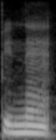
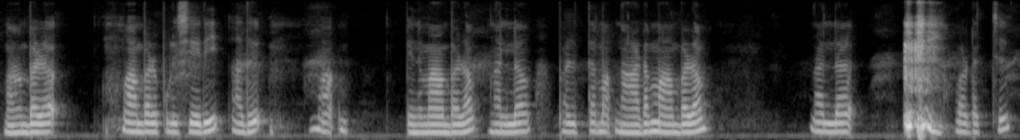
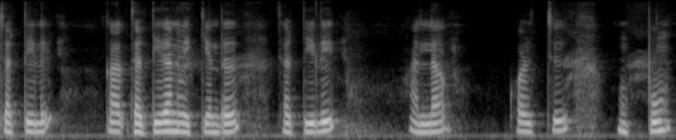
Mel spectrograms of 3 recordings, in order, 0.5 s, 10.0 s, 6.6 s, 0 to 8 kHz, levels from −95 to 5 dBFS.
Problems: low volume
